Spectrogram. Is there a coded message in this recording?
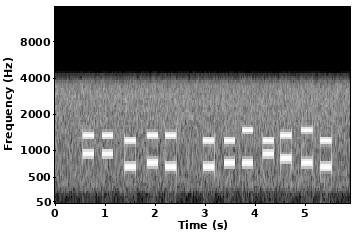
Yes: DTMF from 0.6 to 5.5 s, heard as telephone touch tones, dialled by hand, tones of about 220 ms, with phone line noise. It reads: 00152 146*861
